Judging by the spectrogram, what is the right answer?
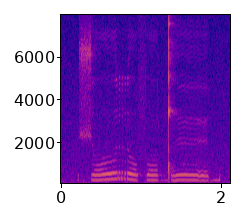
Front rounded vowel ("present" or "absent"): present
